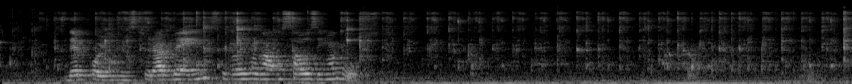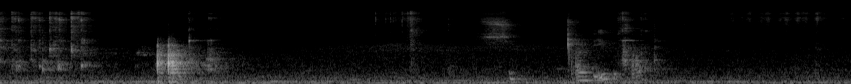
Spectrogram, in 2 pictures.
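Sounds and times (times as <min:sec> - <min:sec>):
fork beating eggs in bowl: 0:00.0 - 0:09.6.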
